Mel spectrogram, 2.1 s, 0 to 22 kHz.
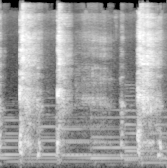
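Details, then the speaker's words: Person with a relentless dry cough that causes restlessness and cuts sleep to 2–3 hours a night: a dry cough. "Lately I had a hard time focusing on things to do because of this. [umuubo] Yes, my relentless cough."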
